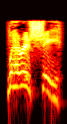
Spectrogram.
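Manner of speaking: plain reading voice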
